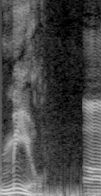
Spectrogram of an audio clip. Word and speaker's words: Hmiel: Is it Neal or Meal? His name is spelled Hmiel, and it's pronounced meal as in dinner.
